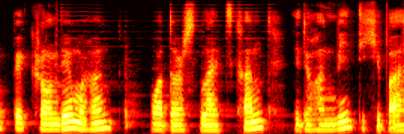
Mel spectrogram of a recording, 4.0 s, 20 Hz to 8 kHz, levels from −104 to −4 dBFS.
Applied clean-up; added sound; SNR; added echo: neural mask model DeepFilterNet 3.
